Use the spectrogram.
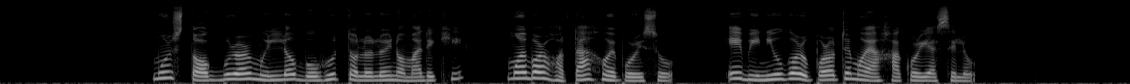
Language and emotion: Assamese, sad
